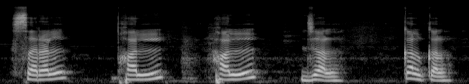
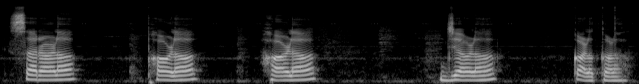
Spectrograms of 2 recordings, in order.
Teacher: ल का उच्चारण हिंदी में ल ही होता है, जबकि ओडिया में ल और ळ दो ध्वनियाँ हैं।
